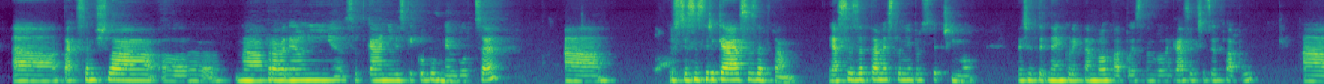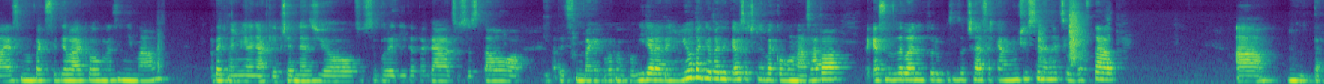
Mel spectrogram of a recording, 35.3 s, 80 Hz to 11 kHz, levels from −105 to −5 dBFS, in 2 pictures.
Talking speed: 175 wpm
